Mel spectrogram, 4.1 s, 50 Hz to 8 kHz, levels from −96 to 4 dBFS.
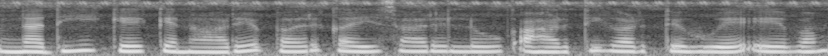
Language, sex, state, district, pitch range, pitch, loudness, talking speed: Hindi, female, Uttar Pradesh, Varanasi, 225-240 Hz, 230 Hz, -14 LUFS, 175 wpm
